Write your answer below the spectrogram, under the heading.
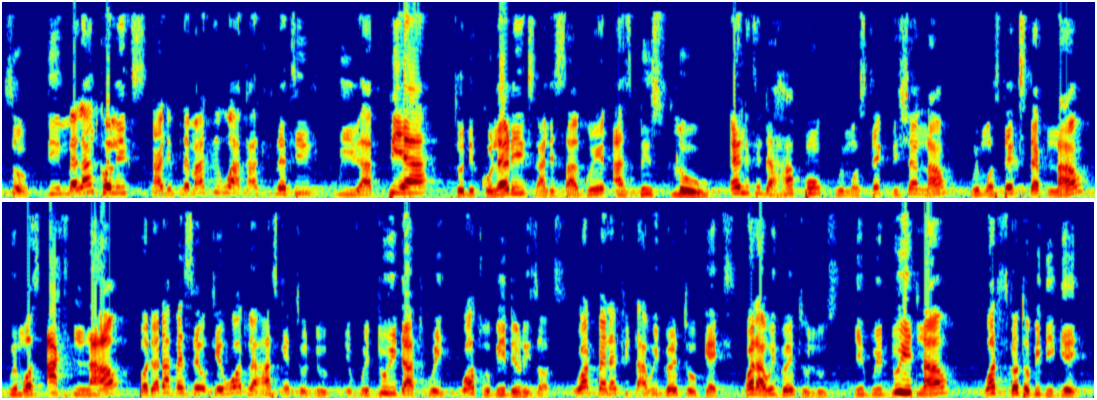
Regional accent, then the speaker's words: Yoruba land, Yorubaland, Nigeria; I was raised with grandmother in Yoruba land

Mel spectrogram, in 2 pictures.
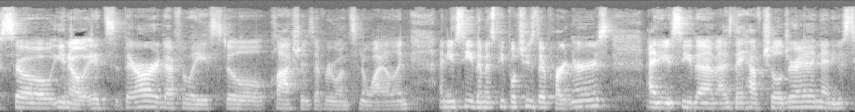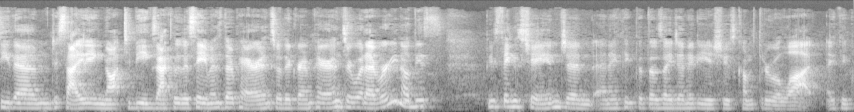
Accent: India; as an Indian who reads the book, it's very possible that someone could be like, oh, I kind of see a little different.

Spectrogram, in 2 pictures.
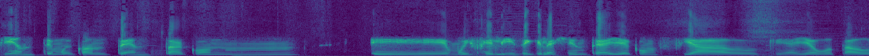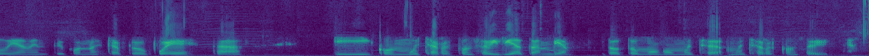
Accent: Rengo, O'Higgins, Chile; yo nací precisamente en Rosario, que es una localidad muy pequeña del distrito, de, en la comuna de Rengo

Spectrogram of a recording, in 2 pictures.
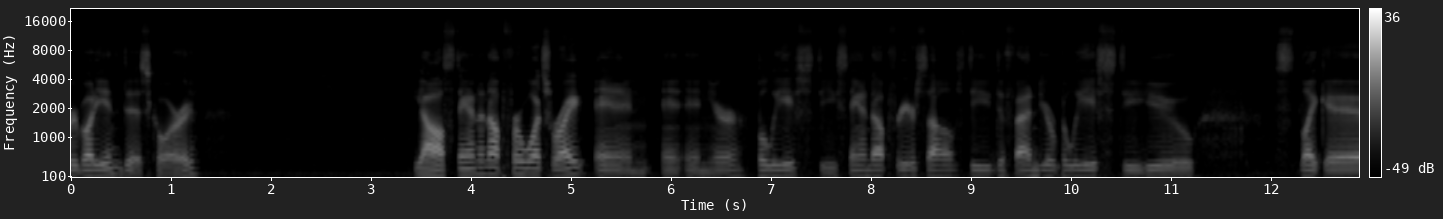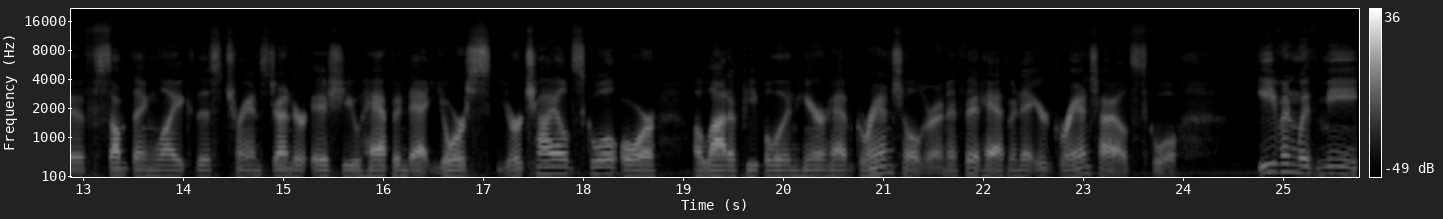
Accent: Schaumburg, Illinois, United States; I grew up in Schaumburg, which is the richie, you know, the white neighborhood.

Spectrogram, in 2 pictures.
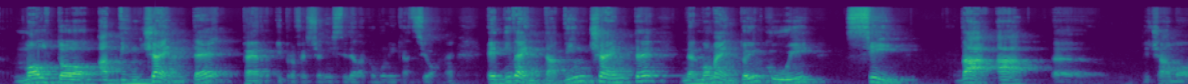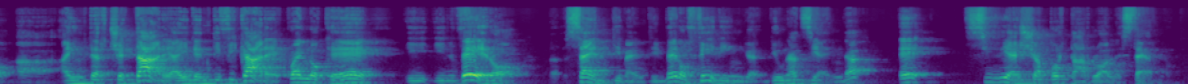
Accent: Apulia, Italy; da noi. Eh, in Puglia

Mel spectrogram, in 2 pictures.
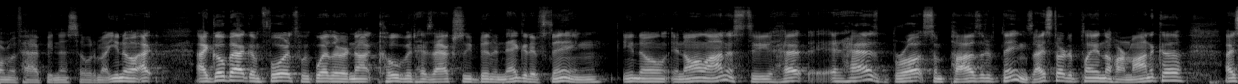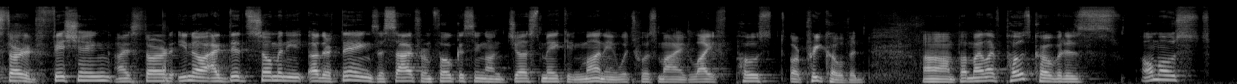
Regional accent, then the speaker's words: Peru; now in United States; I'm from Peru, grew up there, and I've moved around kind of pretty much everywhere.

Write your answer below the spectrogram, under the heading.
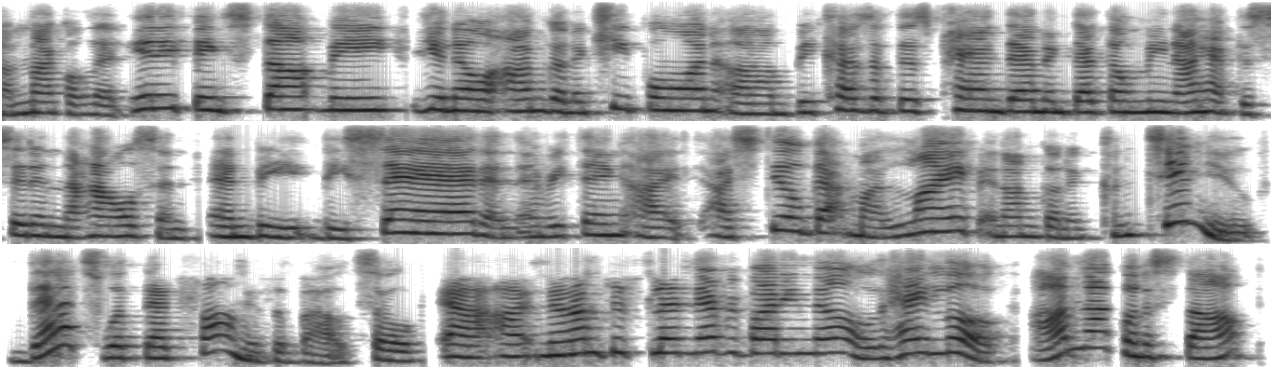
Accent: Washington, District of Columbia, United States; also born or lived in Victoria, Virginia; I was born in Victoria, Virginia, and um, but I was raised in Washington D.C.

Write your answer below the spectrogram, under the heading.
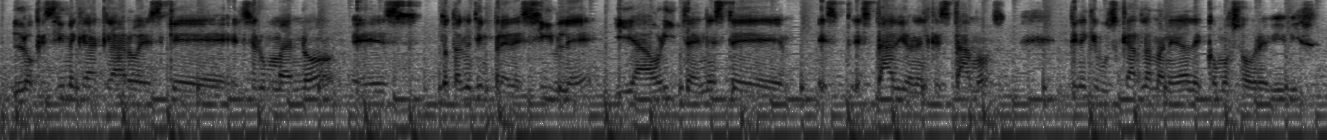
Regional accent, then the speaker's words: Mexico; soy el único mexicano este, miembro de esa asociación

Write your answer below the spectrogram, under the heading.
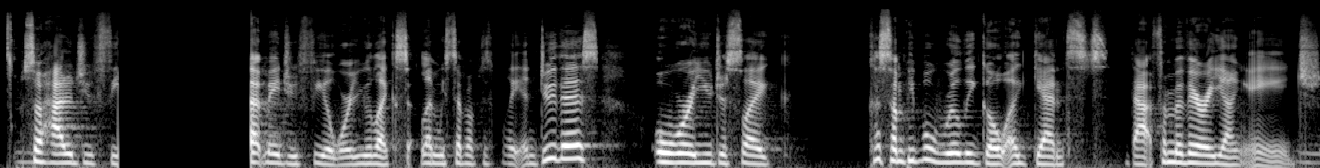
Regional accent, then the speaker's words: United States; me as an American

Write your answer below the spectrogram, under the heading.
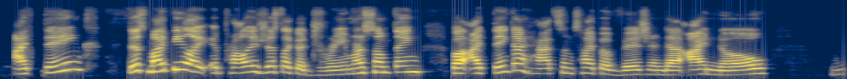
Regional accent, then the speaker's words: United States; I am from the United States

